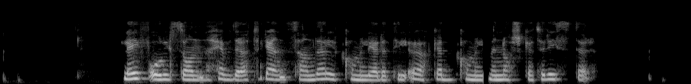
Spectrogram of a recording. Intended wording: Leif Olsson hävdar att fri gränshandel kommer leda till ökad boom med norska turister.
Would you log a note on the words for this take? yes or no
yes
